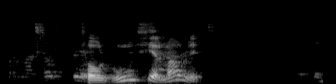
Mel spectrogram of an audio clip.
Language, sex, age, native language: Icelandic, male, 50-59, Icelandic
